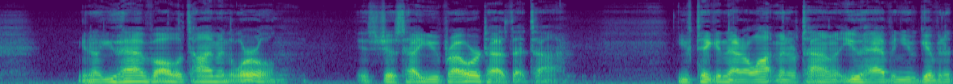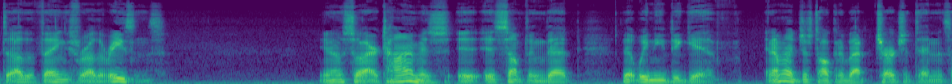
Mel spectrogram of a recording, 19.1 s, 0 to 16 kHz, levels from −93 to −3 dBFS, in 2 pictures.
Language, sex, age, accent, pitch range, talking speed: English, male, 50-69, American, 95-120 Hz, 185 wpm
